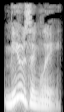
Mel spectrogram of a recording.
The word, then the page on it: musingly: British English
